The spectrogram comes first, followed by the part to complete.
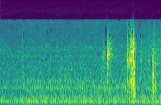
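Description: Quiet room tone with a faint steady hum; near the end, two small clicks of plastic packaging being handled.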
